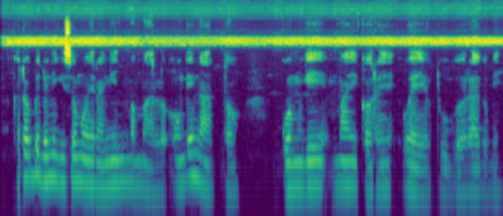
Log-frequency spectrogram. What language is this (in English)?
Luo (Kenya and Tanzania)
